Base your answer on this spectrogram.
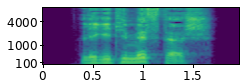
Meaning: legitimistic
- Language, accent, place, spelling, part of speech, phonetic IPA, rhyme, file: German, Germany, Berlin, legitimistisch, adjective, [leɡitiˈmɪstɪʃ], -ɪstɪʃ, De-legitimistisch.ogg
